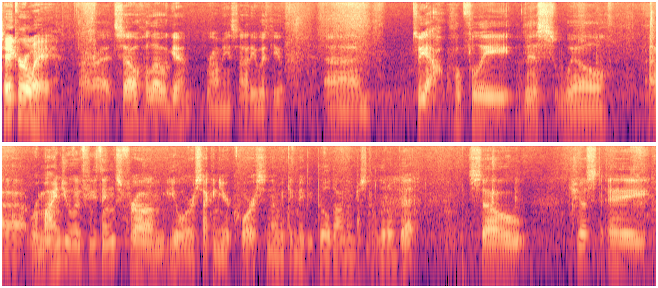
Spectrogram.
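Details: Adult male lecturer; normal speech.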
